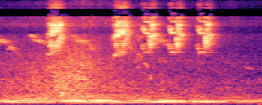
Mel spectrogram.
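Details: Chinese hwamei (wambi) in a cage, a bird growing tame and bathing there often in the morning and evening, uttering loud scratchy high bursts, one then a run of four in quick succession, against a steady background noise.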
